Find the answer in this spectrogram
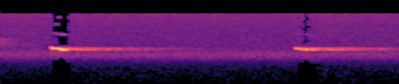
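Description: A serotine bat gives two drawn-out, whistle-like tones, each starting with a brief sharp sweep.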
